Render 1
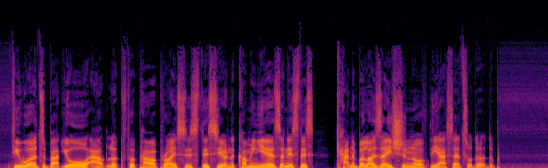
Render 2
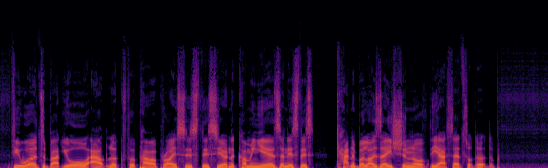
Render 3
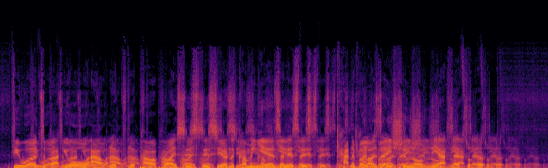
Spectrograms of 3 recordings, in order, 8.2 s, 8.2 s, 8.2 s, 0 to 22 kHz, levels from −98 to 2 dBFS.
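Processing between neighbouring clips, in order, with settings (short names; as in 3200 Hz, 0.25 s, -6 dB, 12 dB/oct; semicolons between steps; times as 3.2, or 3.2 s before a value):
level quantiser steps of 12 dB; gain -7.5 dB
feedback echo 0.28 s, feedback 40%, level -6 dB; gain +5 dB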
